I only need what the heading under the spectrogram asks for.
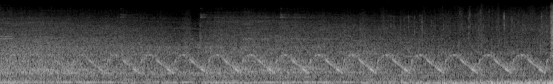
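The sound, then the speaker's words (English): Emergency siren wailing in rapid, repeating rise-and-fall sweeps, loud and steady throughout, with a low engine rumble underneath. “Wait, that siren.”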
